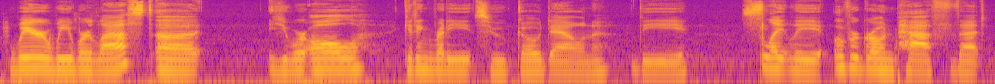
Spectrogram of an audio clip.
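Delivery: slow, soft scene-setting narration; narrator voice. Acted. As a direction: set the scene calmly for players. Game master scene setting.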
